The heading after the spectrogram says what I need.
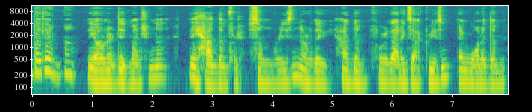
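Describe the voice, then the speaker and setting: A man's voice: medium pitch, warm tone, husky. A man voicing an evasive, eerily courteous realtor in a horror story, with hesitant, salesman-like patter. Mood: evasive, flustered. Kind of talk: storybook horror character acting.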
